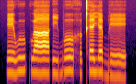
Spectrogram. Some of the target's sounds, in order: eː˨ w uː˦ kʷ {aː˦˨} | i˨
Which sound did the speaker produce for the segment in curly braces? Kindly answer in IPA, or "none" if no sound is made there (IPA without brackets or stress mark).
aː˦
